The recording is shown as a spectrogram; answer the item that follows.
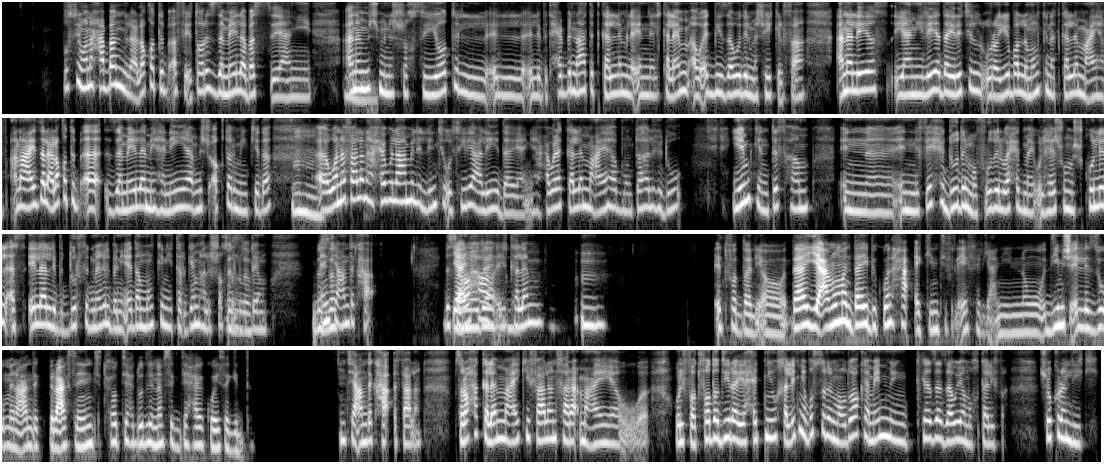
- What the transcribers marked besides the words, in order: tapping
- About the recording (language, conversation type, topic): Arabic, advice, إزاي أتكلم عن حدودي الشخصية مع صديق أو زميل بطريقة محترمة وواضحة؟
